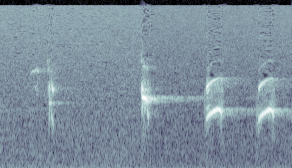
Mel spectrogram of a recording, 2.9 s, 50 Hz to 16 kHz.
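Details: Golden eagle at a nest in Latvia, filmed by a nest camera on 30 January 2019 around 14:24; a short thin note, then three clear yelping whistles, each trailing into a level held tone, over a quiet background.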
